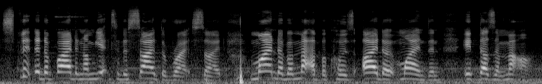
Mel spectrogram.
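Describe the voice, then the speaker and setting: The speech comes at a very fast pace with ordinary pitch variation. Noticeable background noise runs underneath. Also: woman. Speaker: spoken word artist, actress. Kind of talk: spoken word poetry performance.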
